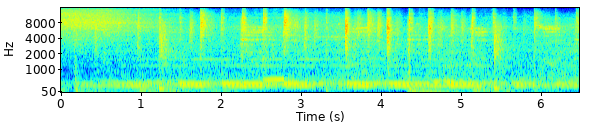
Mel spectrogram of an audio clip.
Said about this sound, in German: Die U-Bahnen fahren weiter.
